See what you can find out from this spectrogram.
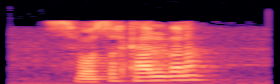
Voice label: "wasserkalwala", alsace; peche

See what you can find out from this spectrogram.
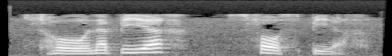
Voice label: "hahnebier", alsace

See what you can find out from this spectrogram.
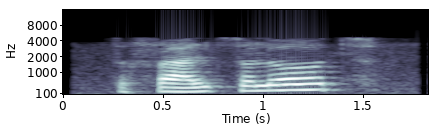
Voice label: "faldsalat", alsace

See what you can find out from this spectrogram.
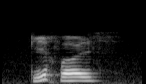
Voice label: "glichfalls", alsace

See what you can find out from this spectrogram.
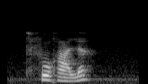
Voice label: "foralle", alsace

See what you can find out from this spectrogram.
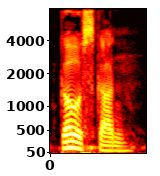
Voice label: "gas", alsace

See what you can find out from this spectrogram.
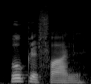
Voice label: "buckel", alsace

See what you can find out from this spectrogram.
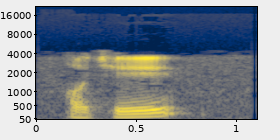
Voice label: "adje", alsace

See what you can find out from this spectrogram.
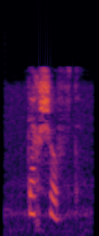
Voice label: "schaft", alsace

